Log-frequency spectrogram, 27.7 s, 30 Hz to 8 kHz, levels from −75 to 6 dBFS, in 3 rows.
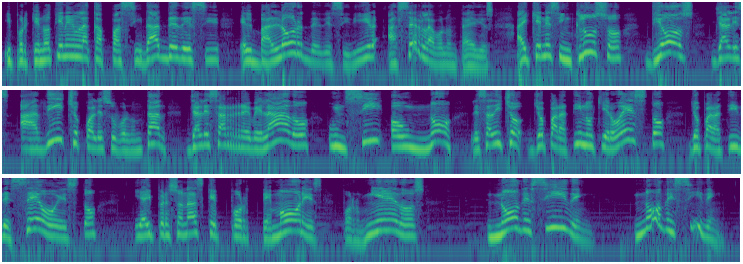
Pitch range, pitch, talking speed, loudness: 160-225 Hz, 185 Hz, 140 wpm, -20 LUFS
